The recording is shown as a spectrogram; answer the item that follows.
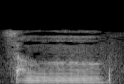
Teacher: Now the G is not really pronounced. It's like a nasal.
